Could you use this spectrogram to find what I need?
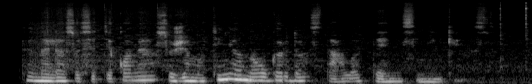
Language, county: Lithuanian, Šiauliai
